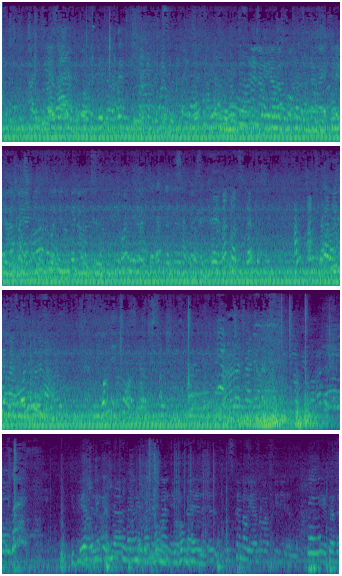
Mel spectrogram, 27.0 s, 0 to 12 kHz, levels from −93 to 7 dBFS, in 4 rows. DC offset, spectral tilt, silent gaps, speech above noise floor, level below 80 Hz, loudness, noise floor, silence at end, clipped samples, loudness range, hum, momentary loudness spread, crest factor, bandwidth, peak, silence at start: under 0.1%; -7.5 dB/octave; none; 25 dB; -34 dBFS; -25 LUFS; -48 dBFS; 0 s; under 0.1%; 10 LU; none; 12 LU; 16 dB; 11 kHz; -8 dBFS; 0 s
